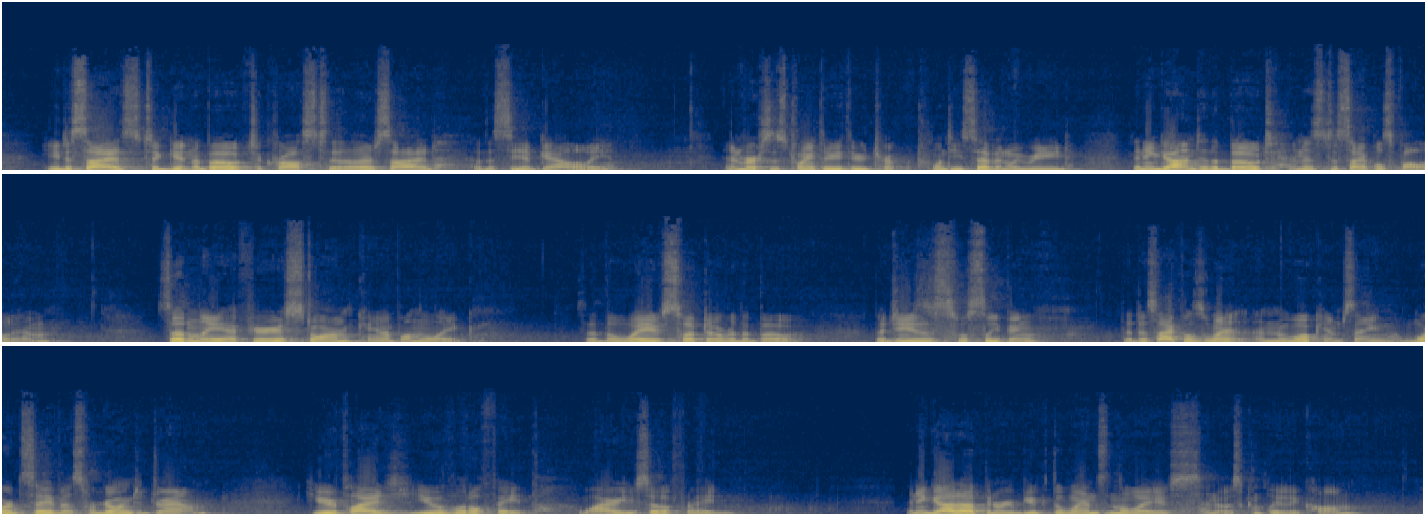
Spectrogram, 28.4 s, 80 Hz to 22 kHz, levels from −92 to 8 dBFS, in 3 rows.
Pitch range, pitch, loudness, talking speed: 110-130 Hz, 120 Hz, -26 LUFS, 205 wpm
